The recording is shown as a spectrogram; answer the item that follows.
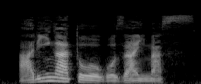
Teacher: En disant « arigato », vous allongez la voyelle O dans « to ».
